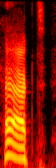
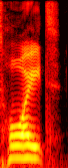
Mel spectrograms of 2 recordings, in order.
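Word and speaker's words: Hecht: h e c HT so I kept saying hecked and I knew it was Hoy I had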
